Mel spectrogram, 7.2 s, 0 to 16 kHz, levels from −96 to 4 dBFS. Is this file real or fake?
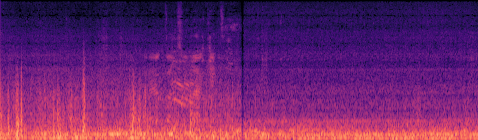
real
